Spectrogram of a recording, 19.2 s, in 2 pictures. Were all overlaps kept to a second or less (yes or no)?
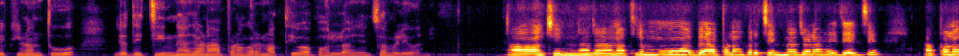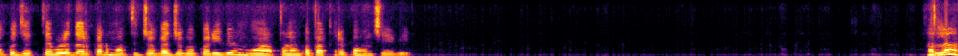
yes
